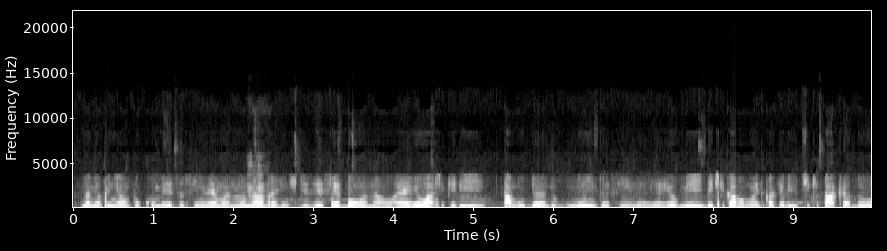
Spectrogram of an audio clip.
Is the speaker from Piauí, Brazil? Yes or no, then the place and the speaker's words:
yes; Piauí, Brazil; Do Piauí.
